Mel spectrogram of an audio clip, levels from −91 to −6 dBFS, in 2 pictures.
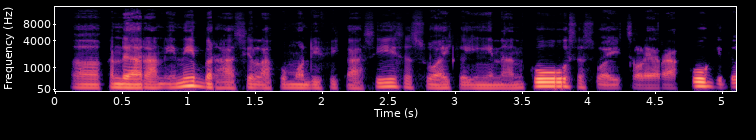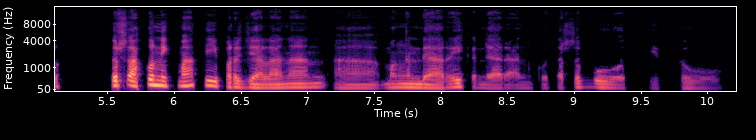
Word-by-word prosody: eee, 100 -1 -3
kendaraan 105 -1 +1
ini 140 +8 +4
berhasil 105 - -4
aku 95 +1 -8
modifikasi 100 +5 -5
sesuai 100 -2 -7
keinginanku, 95 +10 +3
sesuai 100 -4 -10
seleraku 135 +10 0
gitu. 125 - -9 0.4
Terus 165 - +6
aku - - +7
nikmati 160 0 +4
perjalanan, 115 0 -2
eee, 95 -1 -11
mengendarai 105 0 -2
kendaraanku 90 -3 -12
tersebut, 110 -4 -9 0.2
gitu. 85 -2 -22
100 Hz, 115 wpm, -30 LUFS, 95-115 Hz, 0.4 s, aku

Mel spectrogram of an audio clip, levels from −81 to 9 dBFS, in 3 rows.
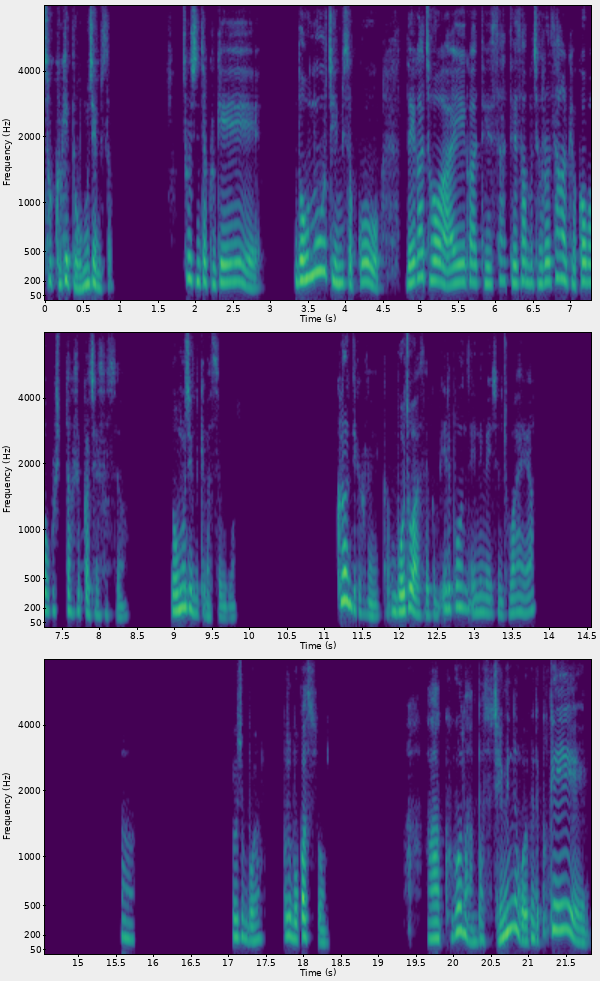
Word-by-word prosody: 저 205 - -2
그게 200 +2 +1
너무 135 +4 0
재밌어. 170 -7 0 0.9
저 230 - -1
진짜 200 -1 +1
그게 185 -5 0 0.4
너무 245 +10 +6
재밌었고 180 - 0 0.3
'내가 195 +7 +2
저 205 -4 +4
아이가 185 +3 +1
되사 180 +2 -5
돼서 195 -1 -2
1 - - -3
번 180 - -5
저런 180 +2 0
상황을 220 -1 -1
겪어 195 +2 +2
보고 180 -2 -2
싶다.' 170 0 -8
생각까지 155 -4 -6
했었어요. 120 -3 -14 0.6
너무 180 +4 +5
재밌게 175 -9 -3
봤어요 110 -2 -10
그거. 105 - -15 1.3
그러니까, 245 - +5
그러니까. 120 -4 -10
뭐 165 0 +4
좋아하세요 140 -9 +3
그럼? 130 -2 -13
일본 195 +2 -3
애니메이션 145 -3 -9
좋아해요? 150 +4 -8 1.7
어. 165 -4 -7 1.3
요즘 180 -1 -2
뭐야? 145 0 -5 0.3
뭐지 195 0 0
못 160 - -1
봤어. 185 -10 +2 1.3
아 165 +1 +1
그건 230 +5 +2
안 130 -8 -7
봤어. 155 +1 -10
재밌는 230 - +3
거예요? 140 - +2
근데 170 +1 -4
그게 235 - 0
175 Hz, 310 characters per minute, -24 LUFS, 150-195 Hz, 1.7 s, 너무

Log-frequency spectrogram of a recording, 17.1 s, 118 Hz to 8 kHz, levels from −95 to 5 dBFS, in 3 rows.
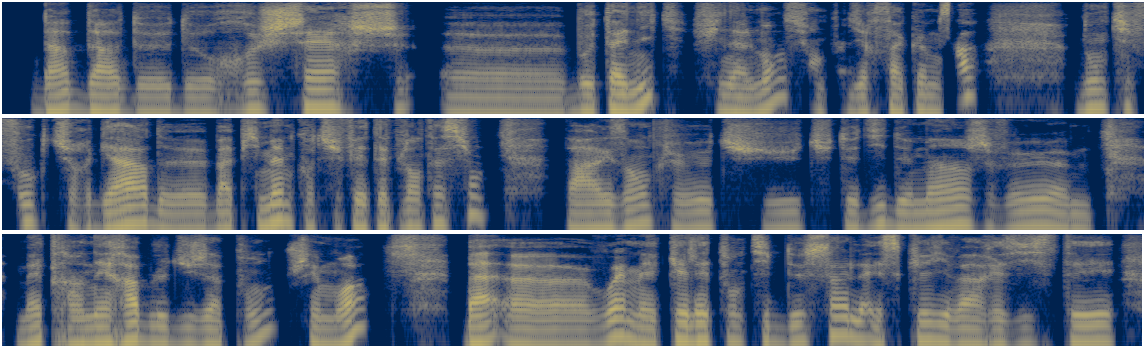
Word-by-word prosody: d'a 120 +3 -1
d'a 120 -2 -2
de 110 0 -8
de 110 0 -11
recherche, 135 +6 +6 0.2
heu, 110 -2 -10
botanique, 130 - -3
finalement, 120 - -4
si 230 - -2
on - - -15
peut - - -24
dire 115 +1 -6
ça 120 - 0
comme 125 -2 -9
ça. - - +4 0.5
Donc 140 +3 +1
il 145 - -1
faut 155 - -4
que - - -10
tu - - +3
regardes, 120 +4 +1
heu, 110 0 -8
bah, 115 +1 -4
puis 130 - 0
même, 160 +1 +1
quand 120 - -11
tu - - +4
fais 115 - -3
tes 115 - -4
plantations. 140 - +1 0.4
Par 110 0 -1
exemple, 125 +4 -5
heu, 120 +2 -9
tu 115 +1 0
tu - - -2
te 120 - -6
dis: 130 +6 -6
«Demain, 120 +3 -5
je 130 -5 +1
veux, 120 +3 -8
hem, 105 -1 -12 0.3
mettre 120 0 -3
un 115 +1 -3
érable 125 +1 +2
du 115 +1 -3
Japon 115 - -4
chez 120 - 0
moi». 130 - -1 0.5
Bah, 125 +2 +5 0.4
heu, - - -7
ouais, 165 +8 0
mais 120 -5 -4
quel 140 +3 0
est - - +2
ton 135 -1 -8
type 125 0 0
de 130 +2 -6
sol? 175 +2 +5
Est-ce - - +10
qu'il 140 -2 -4
va 115 -1 -3
résister, 115 +5 0
120 Hz, 215 wpm, -25 LUFS, 115-135 Hz, 0.5 s, Est-ce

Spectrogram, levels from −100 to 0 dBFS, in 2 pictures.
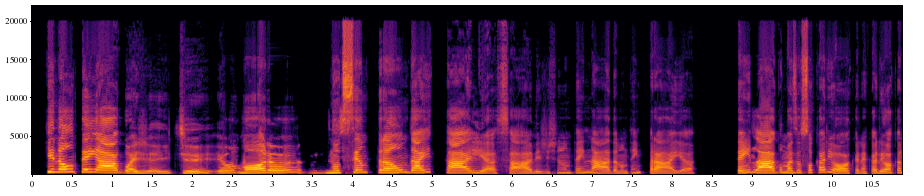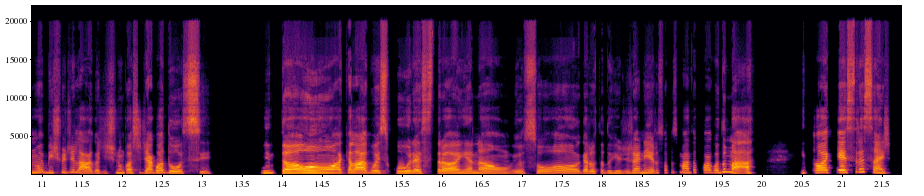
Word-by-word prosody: que 360 0 +4
não 345 +2 +5
tem 335 -2 +2
água 280 -7 +6
gente, 205 +2 -8 0.4
eu 240 +4 -5
moro 245 +2 +5 0.7
no 250 +1 -1
centrão 285 +1 +1
da 280 -1 +4
Itália, 245 - 0
sabe? 175 +5 -4
A - - -11
gente 195 +4 -20
não 225 0 -12
tem 245 +3 -11
nada, 200 -9 -3
não 185 +1 -13
tem 230 +6 -14
praia, 170 - -5 0.5
tem 255 +4 0
lago 255 -1 +6
mas 270 -1 -4
eu 275 - -10
sou 290 +2 -6
carioca, 215 - -3
né, 180 - -11
carioca 220 +6 -5
não 275 +2 -7
é - - -10
bicho 250 +3 -11
de 285 +2 -12
lago 180 -10 -2
a - - -8
gente 185 +4 -17
não 220 - -7
gosta 215 +1 -7
de 230 - -7
água 240 +4 0
doce. 190 - -5 0.7
Então 230 +1 +4
aquela 225 +1 +3
água 240 0 +1
escura 220 -1 -4
estranha 200 +2 -2
não, 175 -6 -3
eu 180 -1 -11
sou 220 +5 -6
garota 205 +2 -7
do 215 - -14
Rio 210 0 -10
de 200 - -16
Janeiro 240 +1 -6
sou 270 - -17
acostumada 275 0 -9
com 295 - -16
a 285 - -4
água 270 -1 -7
do 345 - -5
mar. 485 +8 +1 0.6
Então 270 +5 -2
aqui 290 0 +1
é 280 - +6
estressante, 295 - -5
235 Hz, 175 wpm, -22 LUFS, 205-270 Hz, 0.7 s, água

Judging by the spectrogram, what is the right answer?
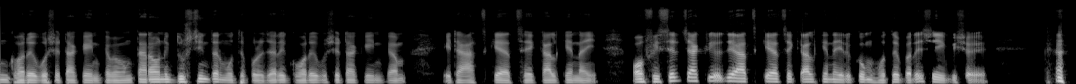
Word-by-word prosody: ঘরে 100 0 +3
বসে 95 +1 0
টাকা 95 +1 -2
ইনকাম 95 +1 -3
এবং 95 - -1
তারা 115 +1 +3
অনেক 115 -1 +2
দুশ্চিন্তার 125 -1 +2
মধ্যে 100 0 -3
পড়ে 90 -1 -1
যায়। 95 - +1
আরে 105 - +2
ঘরে 95 +1 +1
বসে 100 +2 -3
টাকা 100 -1 -4
ইনকাম 90 -1 -4 0.5
এটা 100 - -2
আজকে 105 - -8
আছে, 95 - -8 0.2
কালকে 100 +1 -1
নাই। 90 - -1 0.5
অফিসের 130 +6 +2
চাকরিও 165 +1 +3
যে, - - +6
আজকে 135 - -10
আছে 125 0 -2
কালকে 120 +1 +1
নাই 115 - +1
এরকম 115 -2 0
হতে 110 +4 +1
পারে 100 - +2
সেই 110 -4 +3
বিষয়ে - - -2 0.6
অ্যা - - -18
হা। - - +9
100 Hz, 195 wpm, -22 LUFS, 95-120 Hz, 0.6 s, হা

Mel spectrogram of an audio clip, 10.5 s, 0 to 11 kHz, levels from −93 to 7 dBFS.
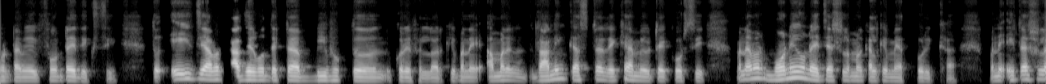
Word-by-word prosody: ঘণ্টা 105 -1 -4
আমি 100 - -2
ওই 95 - -8
ফোনটাই 110 0 +3
দেখছি। - - -14 0.4
তো - - -4 0.2
এইযে 150 -1 +1
আমার 135 0 +2
কাজের 120 +1 +6
মধ্যে 120 -1 0
একটা 115 - +4 0.2
বিভক্ত 115 -1 -4 0.4
করে 95 - +1
ফেললো 90 +1 -7
আরকি। - - -18
মানে 100 - -3 0.2
আমার 115 +2 -1 0.3
রানিং 140 +7 +4
কাজটা 125 +1 -1
রেখে 110 0 -2
আমি 110 - -3
ওইটাই 105 - -2
করছি। 100 - -3 0.4
মানে 130 - -3
আমার 170 -1 +3
মনেও 175 +8 +5
নাই 125 - +6
যে - - +1
আসলে 115 +1 -6
আমার 110 -1 -3
কালকে 100 +1 -2
ম্যাথ 95 - -5
পরীক্ষা। 90 -3 -7 0.4
মানে - - -3
এটা 135 +2 0
আসলে 140 0 -1
115 Hz, 205 wpm, -23 LUFS, 105-135 Hz, 0.4 s, কাজের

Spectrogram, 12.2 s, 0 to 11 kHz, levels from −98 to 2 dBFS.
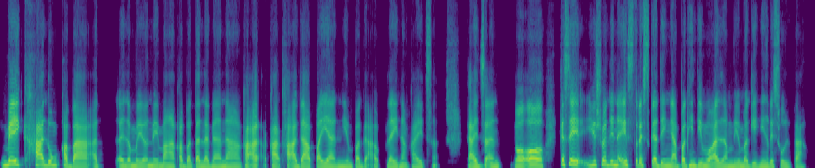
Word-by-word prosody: may 265 +4 +6 0.2
halong 245 -1 +4
kaba 180 -8 +2
at 185 0 -6 0.2
alam 200 0 -1
mo 195 - -1
yun 195 +2 -2
may 200 -2 -1
mga 185 -1 -1
kaba 185 -1 -3
talaga 180 -1 -1
na 170 -1 -1
kaa 185 +6 +2 0.2
ka 195 -4 -1
kaagapay 185 0 +1
yan, 175 -1 -2
yung 175 0 -3
pag-aapply 175 0 -4
ng 165 -2 -4
kahit 165 +1 -5
sa 215 +3 -13
ng - - -41 0.4
kahit 185 0 +2
saan. 175 -2 -1 0.3
Oo, 215 +1 +6 0.2
kasi 280 -3 +4
usually 255 +1 -1
na-stress 245 -2 0
ka 220 - +4
din 205 -2 -1
nga 185 - +1
'pag 205 +2 0
hindi 205 -2 0
mo 200 - +1
alam 190 -1 +1
yung 185 0 -1
magiging 180 0 -3
resulta, 170 -3 -5
185 Hz, 185 wpm, -21 LUFS, 175-215 Hz, 0.4 s, may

